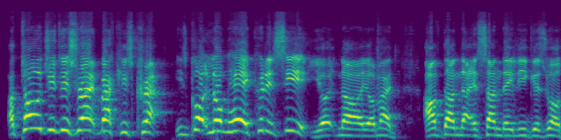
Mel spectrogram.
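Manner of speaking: high, loud fired-up rant; excited rant. Real, not acted. Fan ranting to chat about the defender, high loud excited voice. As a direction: rant at the screen.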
